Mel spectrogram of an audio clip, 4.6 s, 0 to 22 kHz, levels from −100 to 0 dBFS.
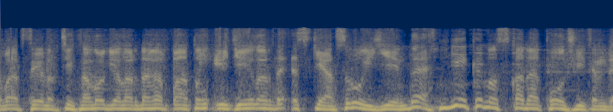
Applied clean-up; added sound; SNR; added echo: neural separator model SepFormer DNS4.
